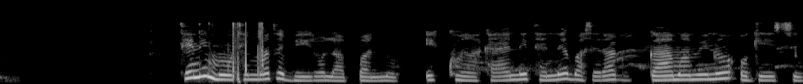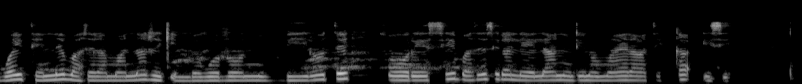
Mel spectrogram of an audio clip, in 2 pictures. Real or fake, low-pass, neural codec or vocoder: real; 7.2 kHz; none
